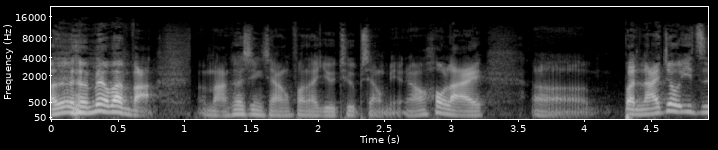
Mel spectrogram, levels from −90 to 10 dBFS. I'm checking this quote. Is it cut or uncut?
cut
